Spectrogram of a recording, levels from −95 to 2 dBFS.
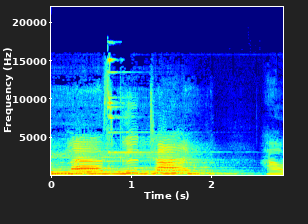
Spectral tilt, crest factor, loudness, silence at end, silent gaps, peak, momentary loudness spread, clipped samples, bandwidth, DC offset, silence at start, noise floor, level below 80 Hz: -3.5 dB/octave; 16 dB; -23 LUFS; 0 s; none; -8 dBFS; 17 LU; under 0.1%; 17.5 kHz; under 0.1%; 0 s; -45 dBFS; -58 dBFS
